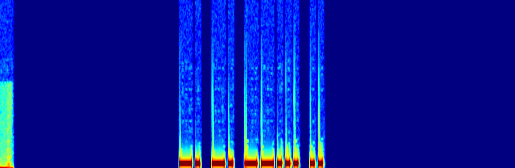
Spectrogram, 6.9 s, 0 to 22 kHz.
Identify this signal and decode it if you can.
Morse code, heard as a keyed tone, about 23 wpm, 700 Hz. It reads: NN7I
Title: USA Call Signs - 4 Characters - Repeated 2x - 22wpm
